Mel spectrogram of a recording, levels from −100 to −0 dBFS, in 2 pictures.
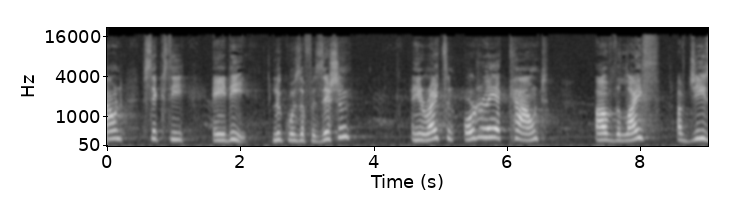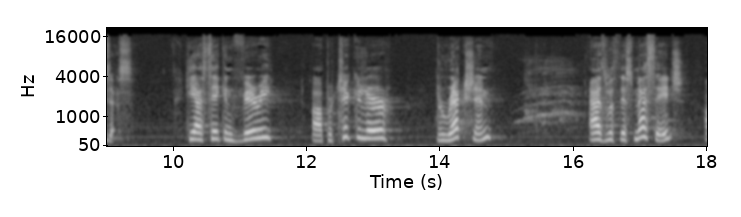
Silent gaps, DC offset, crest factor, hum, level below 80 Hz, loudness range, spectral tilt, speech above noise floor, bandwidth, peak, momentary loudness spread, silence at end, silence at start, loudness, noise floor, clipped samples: none; under 0.1%; 22 dB; none; -70 dBFS; 4 LU; -2.5 dB/octave; 36 dB; 17.5 kHz; -2 dBFS; 17 LU; 0 s; 0 s; -24 LUFS; -60 dBFS; under 0.1%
